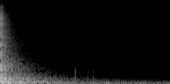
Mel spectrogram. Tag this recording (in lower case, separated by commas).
thump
